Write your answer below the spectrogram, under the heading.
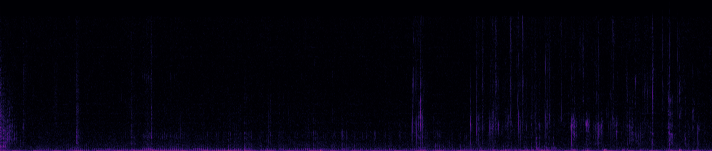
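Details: Black pet cat indoors during a beef-snack meal, giving a steady low rumbling purr that pulses evenly throughout. From about eight seconds on, sharp crunchy chewing clicks join in above the purr.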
